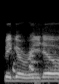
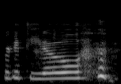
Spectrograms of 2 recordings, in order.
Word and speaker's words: Sprigatito: Spigarito or whatever his name is. Yes, Sprigatito. It's so Sprigatito. cute. What's his name? Sprigatito, I think. Yeah, is how you say it.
